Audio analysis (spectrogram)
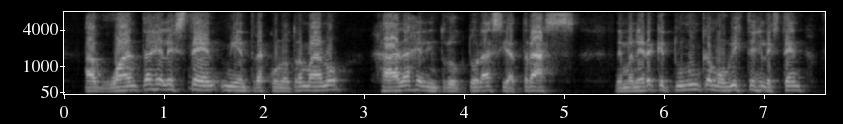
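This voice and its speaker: With very even loudness, a man speaks at a fairly slow pace in a fairly high voice with ordinary pitch variation. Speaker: interventional cardiologist. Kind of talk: medical symposium panel discussion.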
